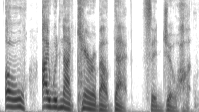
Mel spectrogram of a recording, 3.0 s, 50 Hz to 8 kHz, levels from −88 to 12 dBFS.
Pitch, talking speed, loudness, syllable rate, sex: 125 Hz, 200 wpm, -16 LUFS, 5.0 syllables/s, male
